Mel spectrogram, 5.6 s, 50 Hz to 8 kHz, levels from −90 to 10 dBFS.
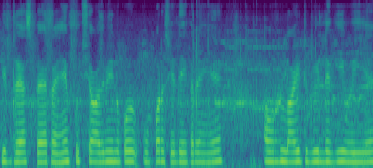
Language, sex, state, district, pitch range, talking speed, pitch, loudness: Hindi, male, Uttar Pradesh, Shamli, 170-180 Hz, 195 wpm, 175 Hz, -16 LUFS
